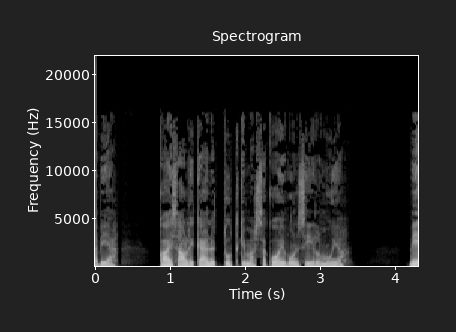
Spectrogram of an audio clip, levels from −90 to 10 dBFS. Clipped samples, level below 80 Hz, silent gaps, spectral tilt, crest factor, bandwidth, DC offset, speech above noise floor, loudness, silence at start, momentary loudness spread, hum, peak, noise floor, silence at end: under 0.1%; -62 dBFS; none; -6.5 dB/octave; 18 dB; 16 kHz; under 0.1%; 59 dB; -20 LUFS; 0 s; 10 LU; none; -2 dBFS; -78 dBFS; 0 s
